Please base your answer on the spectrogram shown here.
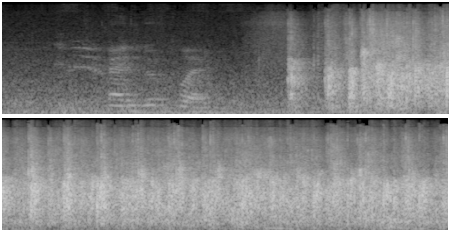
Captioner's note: audience applauding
